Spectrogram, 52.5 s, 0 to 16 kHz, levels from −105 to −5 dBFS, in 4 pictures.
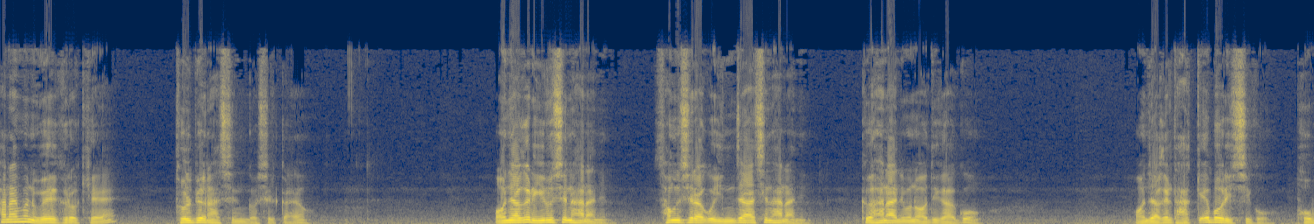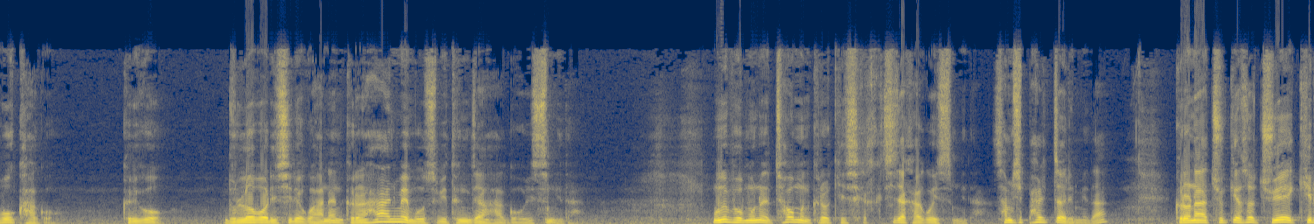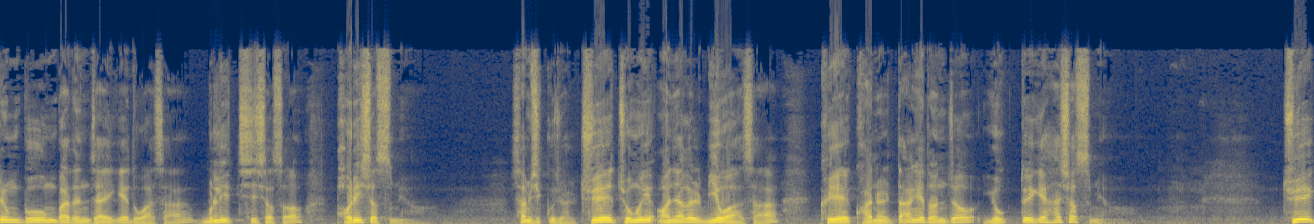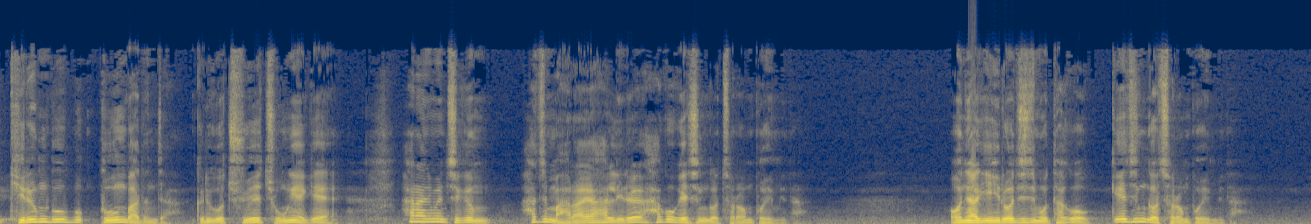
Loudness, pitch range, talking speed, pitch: -14 LUFS, 100-150 Hz, 260 characters per minute, 125 Hz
